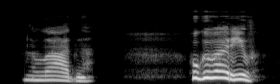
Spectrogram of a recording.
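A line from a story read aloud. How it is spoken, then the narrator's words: Sighing woman. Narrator (Russian): вздохнула миссис Гонт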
